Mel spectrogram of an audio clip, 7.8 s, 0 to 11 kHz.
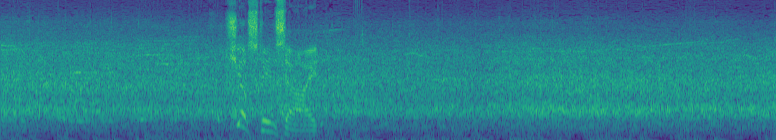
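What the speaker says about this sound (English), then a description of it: "the Hull crowd's got something to shout about" Hull rugby league crowd at the 1985 Challenge Cup Final against Wigan, a broad distant roar and cheering from a large stadium, swelling briefly under steady commentary with a short whistle.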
